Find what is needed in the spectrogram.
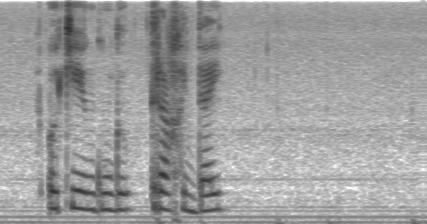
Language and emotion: Russian, neutral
